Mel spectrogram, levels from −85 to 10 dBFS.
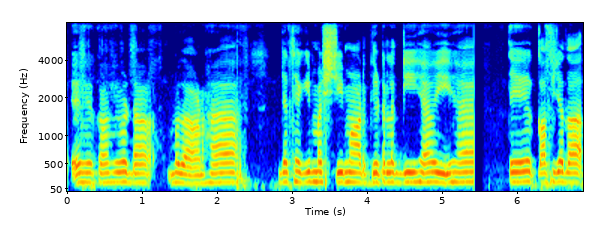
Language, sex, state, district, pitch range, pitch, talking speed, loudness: Punjabi, male, Punjab, Kapurthala, 160-175 Hz, 170 Hz, 130 wpm, -14 LUFS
